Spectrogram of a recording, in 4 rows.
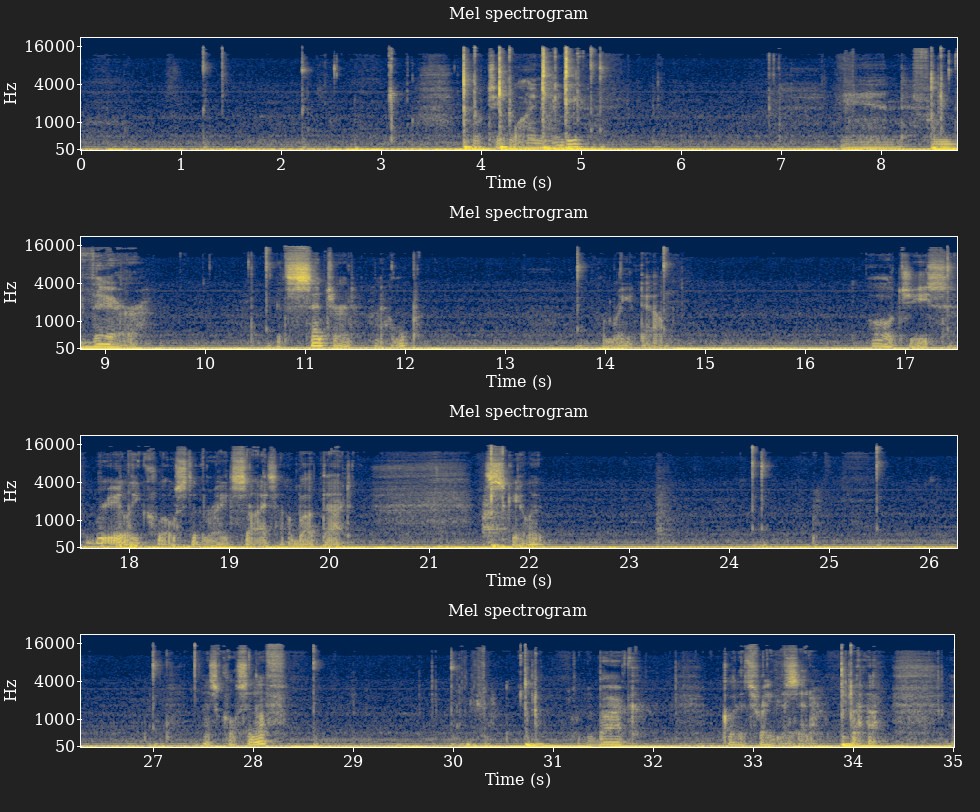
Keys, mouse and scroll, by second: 1.6 middle click, 4.2 r, 8.8 KP_3, 10.9 click, 14.9 click, 18.3-22.0 middle drag, 22.0 s, 25.8 click, 31.0 KP_1, 34.3 KP_3.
